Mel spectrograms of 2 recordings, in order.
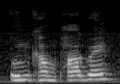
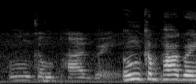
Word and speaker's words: Uncompahgre: It's actually pronounced Uncompahgre. Uncompahgre National Park.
